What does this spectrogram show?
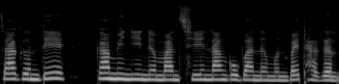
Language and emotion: Bodo, neutral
